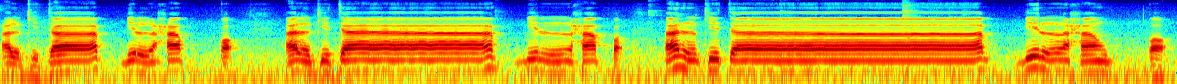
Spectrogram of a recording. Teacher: idghamul ba fil ba, diidghamkan ba pada ba menjadi al-kitab bil haqq, al-kitab bil haqq, al-kitab bil haqq.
